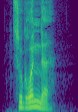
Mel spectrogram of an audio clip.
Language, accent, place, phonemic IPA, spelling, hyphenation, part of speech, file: German, Germany, Berlin, /t͡suˈɡʁʊndə/, zugrunde, zu‧grun‧de, adverb, De-zugrunde.ogg
- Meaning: 1. to destruction 2. as basis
